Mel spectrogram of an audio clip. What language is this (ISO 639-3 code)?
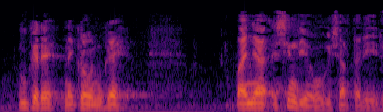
eus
